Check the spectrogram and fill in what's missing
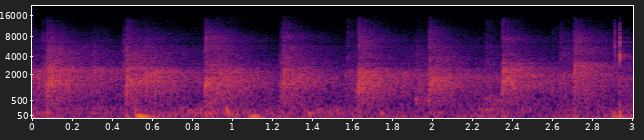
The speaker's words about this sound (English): As we welcome our Father to the pulpit, amen. Amen. Sustain the hand clapping, sustain the clapping.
